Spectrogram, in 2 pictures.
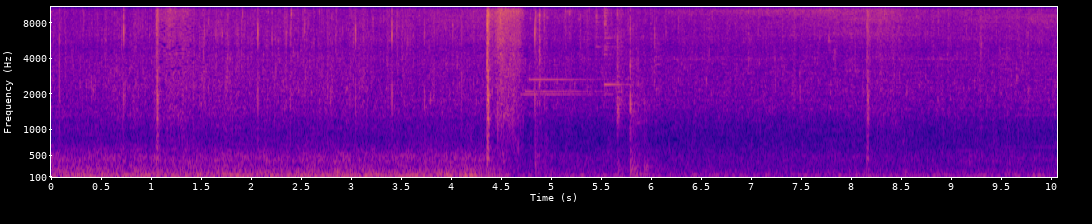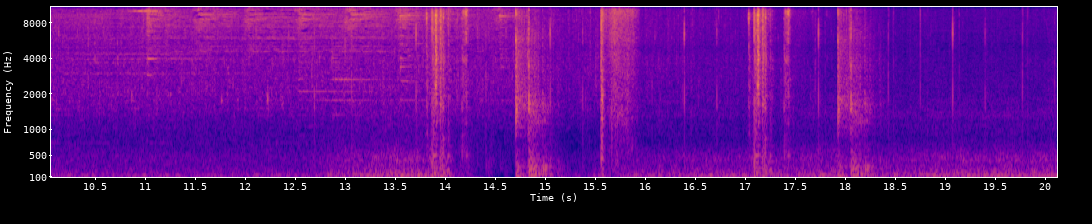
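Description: Footsteps thud steadily on the ground.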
